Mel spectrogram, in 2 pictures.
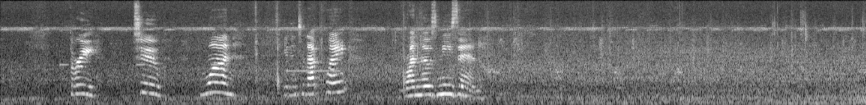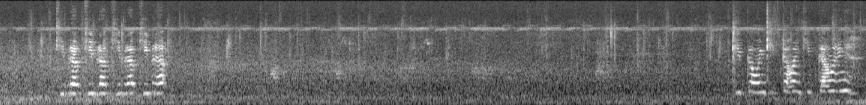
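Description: A young woman speaks with animation close by, in short bursts.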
